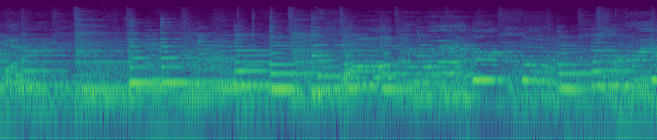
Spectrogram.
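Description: Southern gospel song played live on several acoustic guitars, with a man singing the melody over the strummed chords.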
